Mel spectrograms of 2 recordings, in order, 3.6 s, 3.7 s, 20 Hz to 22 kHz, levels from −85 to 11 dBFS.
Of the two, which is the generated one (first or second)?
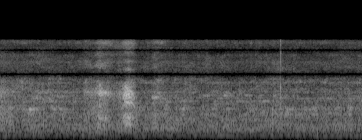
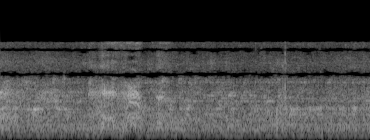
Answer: first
